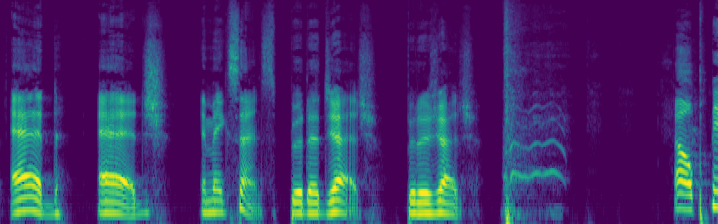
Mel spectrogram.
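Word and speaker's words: Buttigieg: He's saying we need to pronounce it Boot Edge Edge, but that does not roll off the tongue.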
